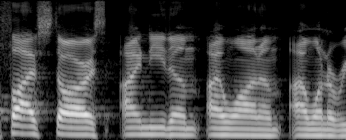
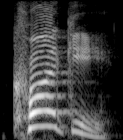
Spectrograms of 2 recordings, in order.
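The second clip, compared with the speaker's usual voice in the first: a loud, high Australian Crikey!; Australian accent; 11 semitones higher, 6 dB louder than usual. Pretend. Husband slips into an Australian accent, loud and high. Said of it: "That's Australian".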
